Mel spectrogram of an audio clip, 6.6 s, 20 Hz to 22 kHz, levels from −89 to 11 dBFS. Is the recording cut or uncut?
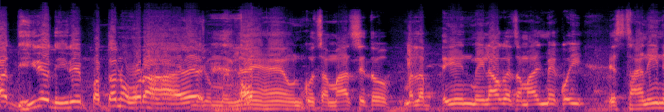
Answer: cut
